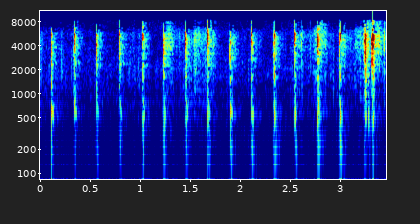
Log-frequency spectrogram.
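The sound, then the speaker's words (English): An electric toaster ticks steadily, a run of about sixteen sharp, dry clicks spaced evenly at roughly four or five per second, with no voices. “The electric toaster always ticked.”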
